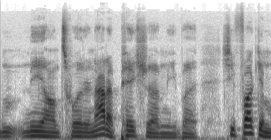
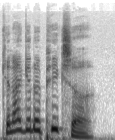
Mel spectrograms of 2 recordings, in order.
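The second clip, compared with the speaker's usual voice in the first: put-on London accent, higher pitch; 13 semitones higher than usual. Retelling a late-night meeting with a fan: imitating a London accent. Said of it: "my London accent".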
